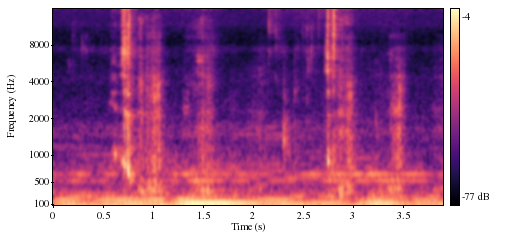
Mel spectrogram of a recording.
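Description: Lay's Spicy Lobster potato chips being bitten and chewed close up, with two sharp crunchy bites followed by softer chewing crunches, quiet and without talk.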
